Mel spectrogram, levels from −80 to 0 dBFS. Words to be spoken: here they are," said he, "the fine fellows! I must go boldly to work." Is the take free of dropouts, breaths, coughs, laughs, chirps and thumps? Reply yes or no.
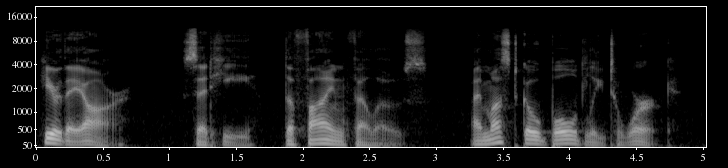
yes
